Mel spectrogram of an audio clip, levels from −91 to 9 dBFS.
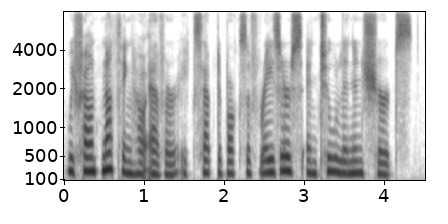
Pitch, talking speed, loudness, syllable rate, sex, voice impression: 215 Hz, 175 wpm, -18 LUFS, 4.4 syllables/s, female, feminine, young, cute, friendly, slightly kind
